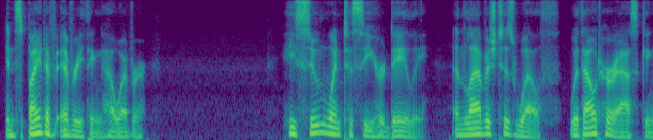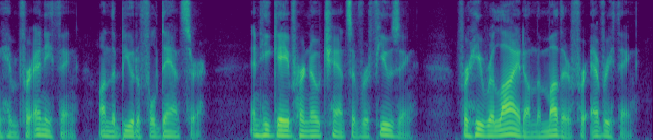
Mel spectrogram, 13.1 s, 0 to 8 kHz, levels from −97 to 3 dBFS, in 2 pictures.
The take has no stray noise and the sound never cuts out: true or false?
true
